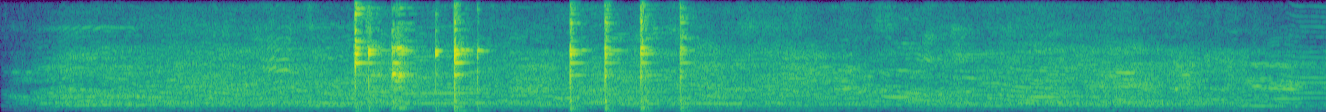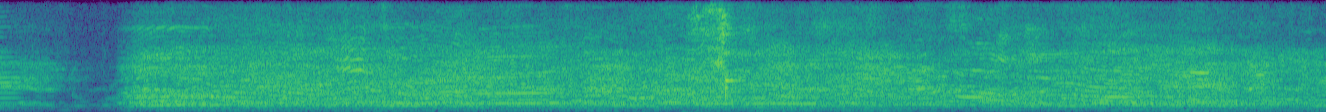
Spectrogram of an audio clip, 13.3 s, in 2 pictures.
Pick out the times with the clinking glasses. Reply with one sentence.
The clinking glasses can be heard from 1.8 to 3.5 s and from 9.9 to 10.4 s.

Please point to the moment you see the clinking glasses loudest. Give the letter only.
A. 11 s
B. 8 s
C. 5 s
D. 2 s
D.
